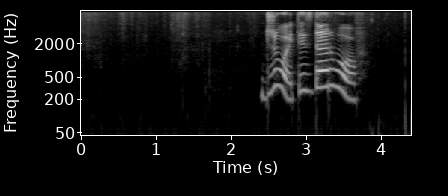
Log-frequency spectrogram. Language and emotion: Russian, positive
